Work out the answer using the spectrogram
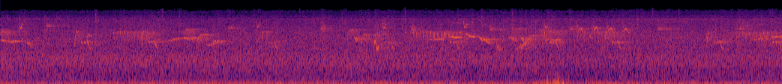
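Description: Many birds chirping and whistling in short, quick calls over a steady low rumble, with one thump about three quarters of the way through.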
